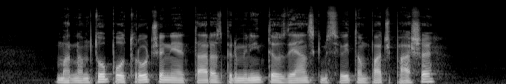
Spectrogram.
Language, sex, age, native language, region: Slovenian, male, 12-17, Slovenian, Central Slovenia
